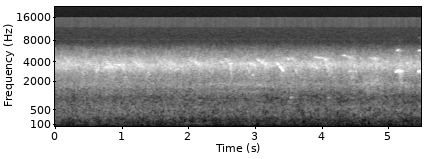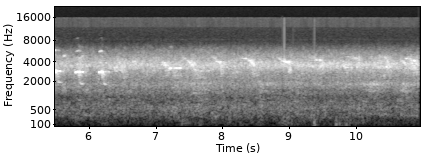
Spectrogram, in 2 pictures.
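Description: Small birds chirping faintly over a steady hiss, with a quick run of four short high chirps about five seconds in.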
